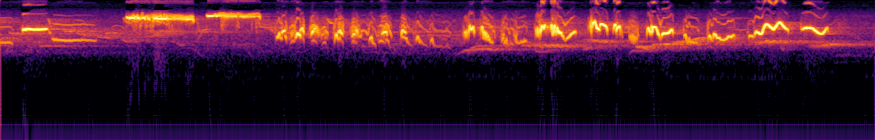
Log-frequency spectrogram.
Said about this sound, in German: Eine Ausnahme gibt es da allerdings, das Rotkehlchen. Bei ihnen schmettern auch die Weibchen tolle Arien.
